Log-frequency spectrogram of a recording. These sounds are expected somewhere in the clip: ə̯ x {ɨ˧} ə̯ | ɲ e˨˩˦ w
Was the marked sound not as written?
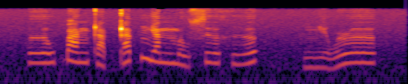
yes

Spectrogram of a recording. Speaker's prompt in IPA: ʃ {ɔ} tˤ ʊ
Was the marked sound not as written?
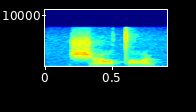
yes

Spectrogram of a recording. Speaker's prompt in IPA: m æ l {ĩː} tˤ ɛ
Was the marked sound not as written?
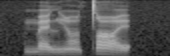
no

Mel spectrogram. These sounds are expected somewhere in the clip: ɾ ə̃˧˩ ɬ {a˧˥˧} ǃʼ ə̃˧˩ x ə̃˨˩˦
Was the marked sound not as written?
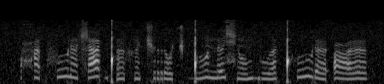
no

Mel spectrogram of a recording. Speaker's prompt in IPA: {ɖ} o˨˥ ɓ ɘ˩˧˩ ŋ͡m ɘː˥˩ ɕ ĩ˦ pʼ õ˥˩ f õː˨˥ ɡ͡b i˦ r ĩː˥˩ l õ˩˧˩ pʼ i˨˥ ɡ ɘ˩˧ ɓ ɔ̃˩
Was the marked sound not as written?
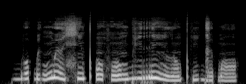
yes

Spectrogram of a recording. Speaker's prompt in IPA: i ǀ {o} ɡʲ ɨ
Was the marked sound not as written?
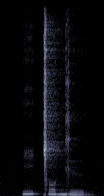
no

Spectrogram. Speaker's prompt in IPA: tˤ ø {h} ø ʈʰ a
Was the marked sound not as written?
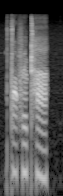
yes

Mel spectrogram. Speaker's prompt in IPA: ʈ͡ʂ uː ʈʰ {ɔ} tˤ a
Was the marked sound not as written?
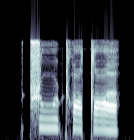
yes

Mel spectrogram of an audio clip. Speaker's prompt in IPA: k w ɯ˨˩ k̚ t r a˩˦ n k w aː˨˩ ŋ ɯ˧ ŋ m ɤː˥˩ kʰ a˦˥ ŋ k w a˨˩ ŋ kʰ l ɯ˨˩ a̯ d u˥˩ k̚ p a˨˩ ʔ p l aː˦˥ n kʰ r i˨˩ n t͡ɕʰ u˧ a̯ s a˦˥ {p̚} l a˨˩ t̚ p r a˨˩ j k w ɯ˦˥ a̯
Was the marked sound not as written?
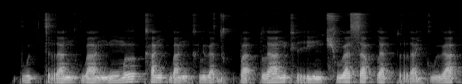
no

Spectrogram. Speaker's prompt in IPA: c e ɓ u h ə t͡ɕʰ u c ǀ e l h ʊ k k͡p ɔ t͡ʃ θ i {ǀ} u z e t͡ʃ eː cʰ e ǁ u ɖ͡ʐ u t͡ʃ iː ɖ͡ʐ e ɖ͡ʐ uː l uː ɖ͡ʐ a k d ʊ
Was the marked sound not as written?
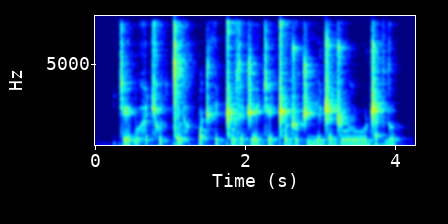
yes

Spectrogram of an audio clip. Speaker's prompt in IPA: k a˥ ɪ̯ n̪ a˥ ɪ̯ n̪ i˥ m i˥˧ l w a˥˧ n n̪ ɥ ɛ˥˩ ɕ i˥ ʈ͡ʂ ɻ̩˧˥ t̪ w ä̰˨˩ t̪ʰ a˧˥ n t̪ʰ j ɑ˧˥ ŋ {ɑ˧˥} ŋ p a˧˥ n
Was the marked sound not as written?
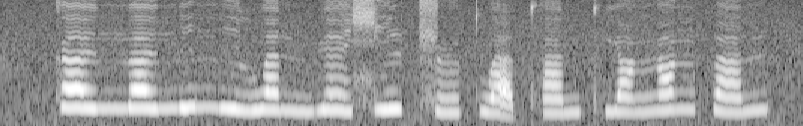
yes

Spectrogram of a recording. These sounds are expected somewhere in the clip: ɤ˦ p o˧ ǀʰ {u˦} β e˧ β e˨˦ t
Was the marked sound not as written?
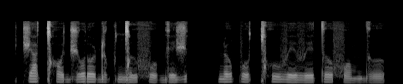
no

